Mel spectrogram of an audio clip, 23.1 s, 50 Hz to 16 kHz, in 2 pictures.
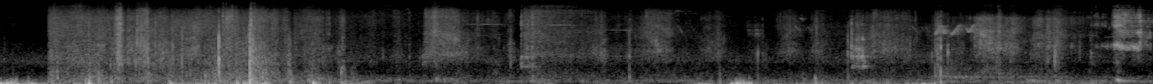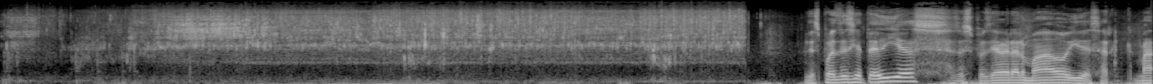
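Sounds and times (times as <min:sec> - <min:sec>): water running and splashing: 0:11.2 - 0:19.0.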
